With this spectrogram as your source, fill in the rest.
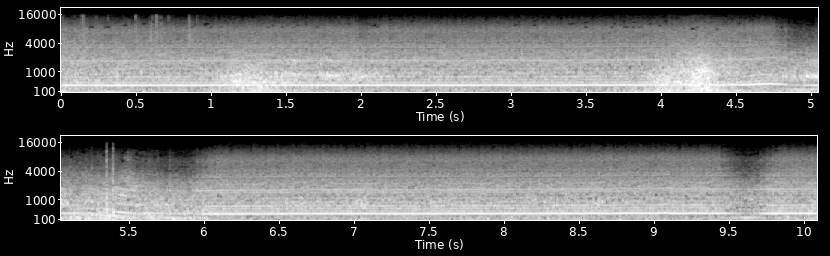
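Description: Wind rushes past a speeding car.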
